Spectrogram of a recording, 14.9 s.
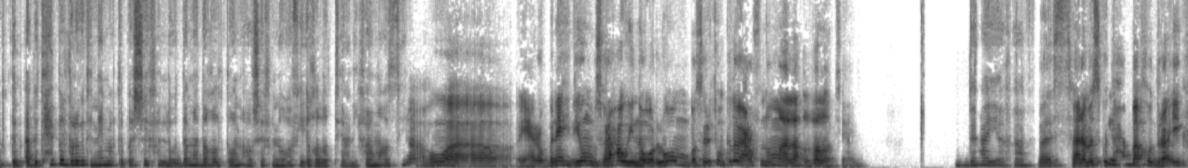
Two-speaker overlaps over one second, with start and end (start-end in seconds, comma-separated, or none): none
